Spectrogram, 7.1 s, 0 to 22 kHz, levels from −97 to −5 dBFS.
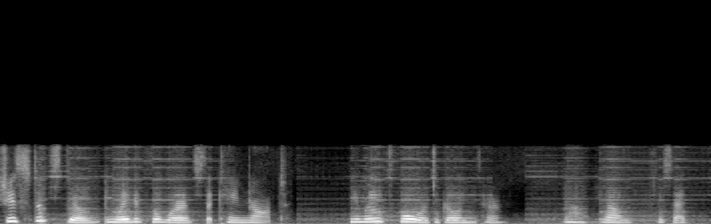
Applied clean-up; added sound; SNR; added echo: neural separator model SepFormer DNS4.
